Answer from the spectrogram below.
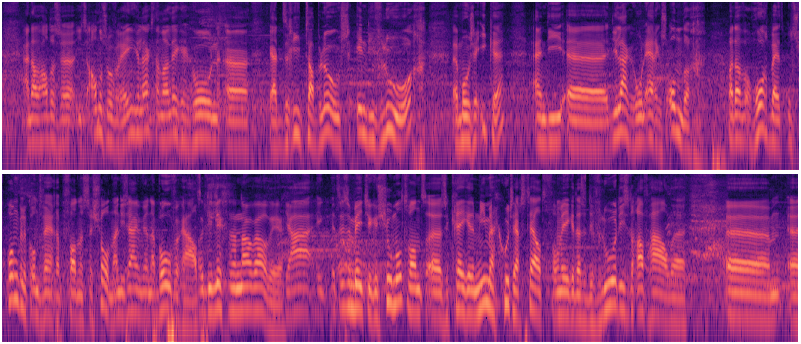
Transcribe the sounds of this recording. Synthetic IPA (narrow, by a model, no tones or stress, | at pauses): ʔɛ̰ndɑtɦɑdəzəitsɑ̰ndəɹs̬owvərɦejnɣəlɛxtɛndɑɹlɪɣəɣəʋownə | jaːdritablowsɪndivluːr | mowzaʔikə | ʔɛndidilaːɣəɣəʋownɛrɣənsɔndərmaːɹdɑtɦʊːɹt̚bɛjɦətɔɹsprɔŋkələkəɔntʋɛrpfɑnɦətstaːʃɔnɛ̰ndizɛjnʋɪːɹnaːɹbowvəɣəɦa̰ːlˠtdilɪxdənawʋɛlˠʋɪ̰ːɹjaːɪətɪs̬ənmbejtjəɣəʃuməlˠtʋɑntzəkrejɣənəmnitmɪːrɣutɦɛrstɛlˠtfɑnʋejɣədɑtzədəvluːrdizədərɑfɦaːlˠdəə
